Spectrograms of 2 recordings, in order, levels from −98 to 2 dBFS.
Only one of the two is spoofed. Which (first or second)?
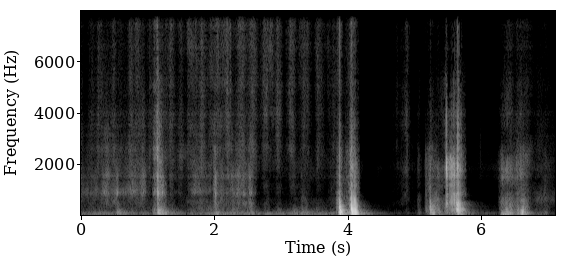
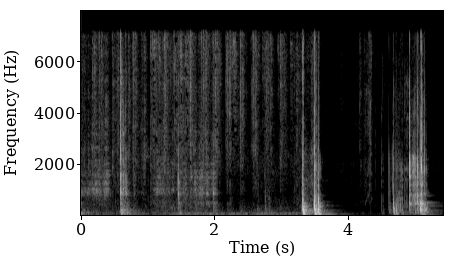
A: first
